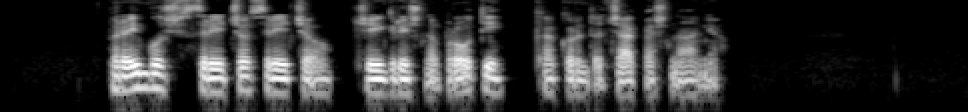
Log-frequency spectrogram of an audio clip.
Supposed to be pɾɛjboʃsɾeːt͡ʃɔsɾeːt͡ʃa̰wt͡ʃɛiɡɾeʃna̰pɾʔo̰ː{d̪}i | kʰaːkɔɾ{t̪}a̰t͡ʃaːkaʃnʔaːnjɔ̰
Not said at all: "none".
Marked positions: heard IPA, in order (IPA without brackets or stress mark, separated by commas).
t̪, d̪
